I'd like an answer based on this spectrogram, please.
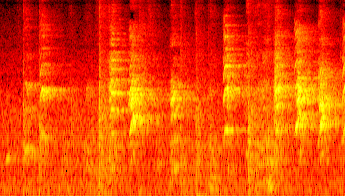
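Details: Lhasa Apso puppy, a playful adopted male pet, during football play time. High, sharp yips and short whiny barks come in quick bursts of about four per second, with a possible faint voice underneath.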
